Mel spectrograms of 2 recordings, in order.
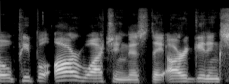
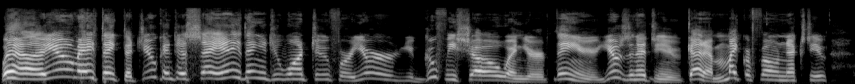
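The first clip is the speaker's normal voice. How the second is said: higher, put-on angry scolding voice; 8 semitones higher than usual. Retelling being scolded at a meeting: imitating Keith Eck scolding. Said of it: "Keith Eck lights into me".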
